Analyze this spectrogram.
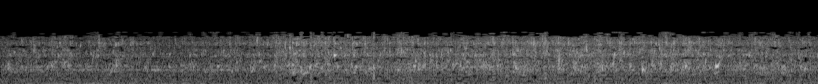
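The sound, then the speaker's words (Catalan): The Noguera Pallaresa river rushes noisily and steadily between colossal masses of limestone rock of the Montsec d'Ares and Montsec de Rúbies, its continuous churning and gurgling fairly loud throughout, with no voices over it. “Entremig d'aquestes colossals masses de roques calcàries s'escorre sorollós el Noguera Pallaresa.”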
